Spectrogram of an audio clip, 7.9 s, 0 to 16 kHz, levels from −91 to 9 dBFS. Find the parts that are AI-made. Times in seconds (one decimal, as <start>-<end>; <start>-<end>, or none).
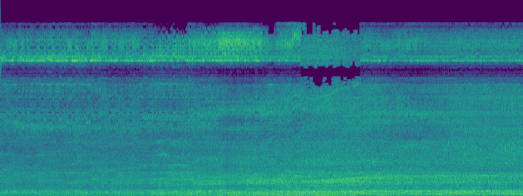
0.0-4.5; 5.4-7.9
